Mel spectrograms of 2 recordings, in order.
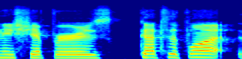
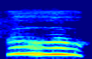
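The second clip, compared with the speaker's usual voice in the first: excited woo; 12 semitones higher than usual. Real, not acted. Cheering before the toast.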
